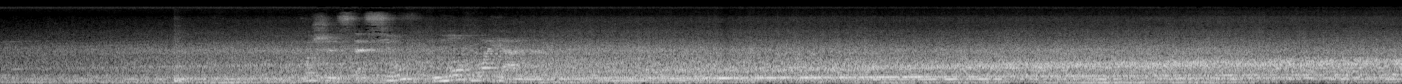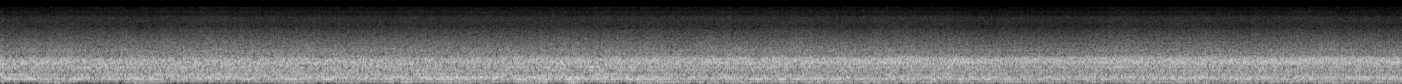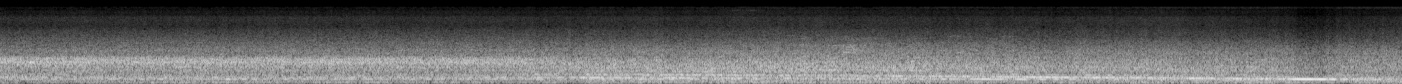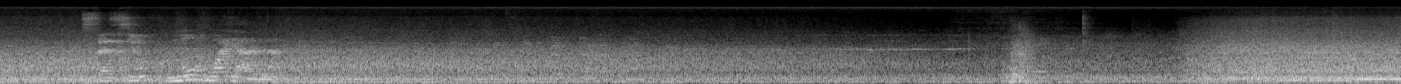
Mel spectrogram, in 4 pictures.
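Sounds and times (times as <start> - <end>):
train running rumble: 0.0 - 56.0
train traction motor whine: 52.8 - 56.0.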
